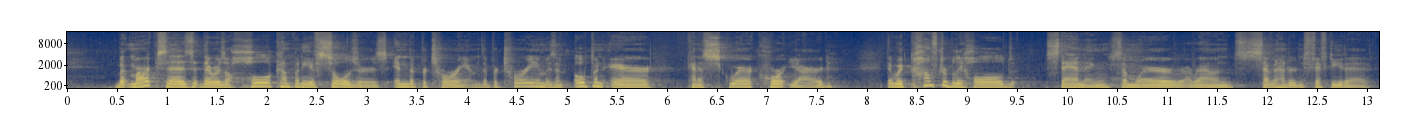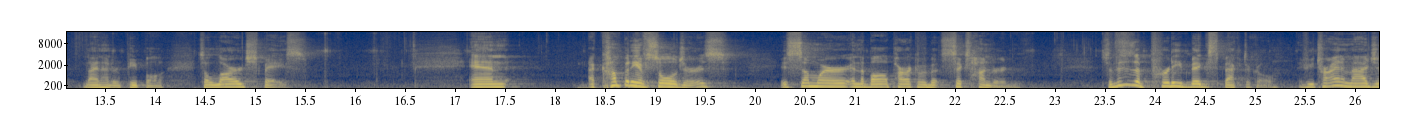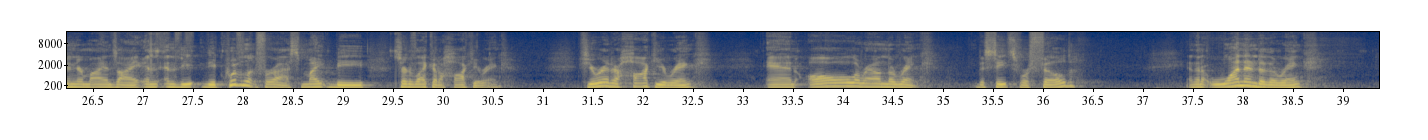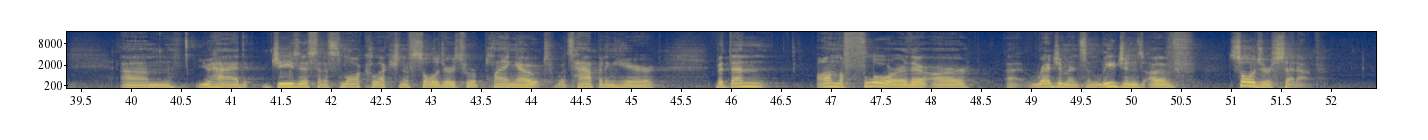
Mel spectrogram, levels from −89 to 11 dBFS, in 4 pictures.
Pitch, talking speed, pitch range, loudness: 130 Hz, 160 wpm, 115-150 Hz, -15 LUFS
